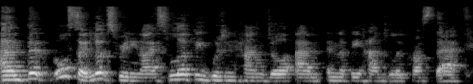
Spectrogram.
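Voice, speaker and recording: A somewhat breathy woman with an English Midlands accent, fairly quick and lively in intonation. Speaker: beauty show host. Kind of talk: live shopping show presentation. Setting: live stream. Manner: casual, with many fillers.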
